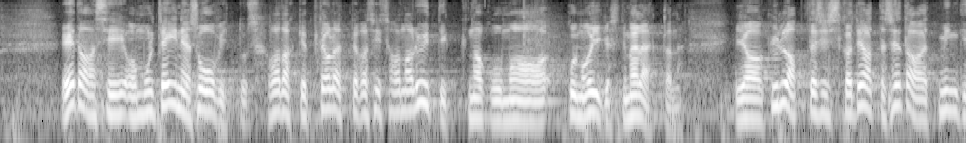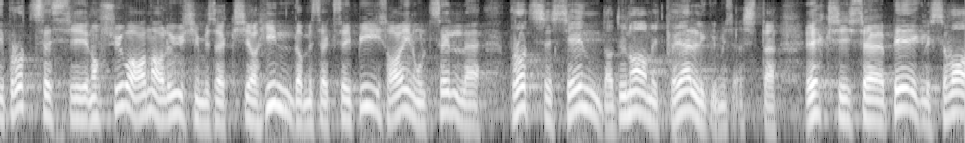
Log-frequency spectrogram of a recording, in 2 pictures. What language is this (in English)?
Estonian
